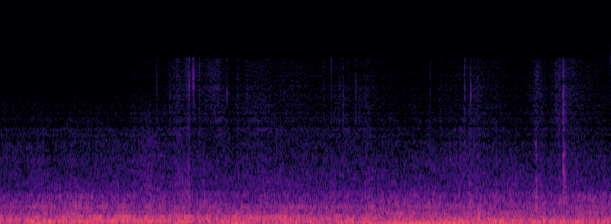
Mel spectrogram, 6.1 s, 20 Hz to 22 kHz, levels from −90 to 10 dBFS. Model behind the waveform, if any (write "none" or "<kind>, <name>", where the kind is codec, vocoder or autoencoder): codec, DAC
